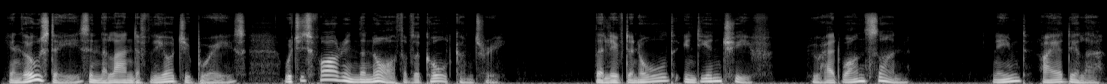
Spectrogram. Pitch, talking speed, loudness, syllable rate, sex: 110 Hz, 170 wpm, -19 LUFS, 5.1 syllables/s, male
